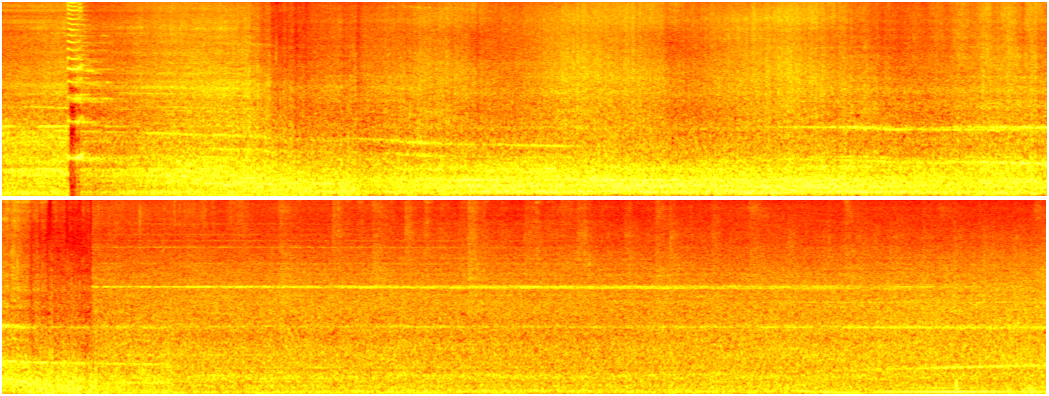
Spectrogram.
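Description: Fertagus double-deck electric commuter train passing close at speed: a sharp gust as the front goes by about a second in, then a loud rush of wheels and air with a whine falling in pitch as the train passes. About halfway through this gives way abruptly to a quieter, steadier electric train whine.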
